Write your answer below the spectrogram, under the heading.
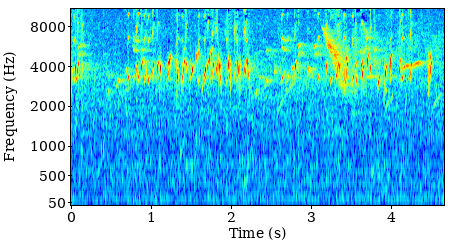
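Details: Chorus of goldfinches singing together: dense, overlapping high twittering with bright tinkling chirps and short rising notes, nearly continuous throughout with brief lulls.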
